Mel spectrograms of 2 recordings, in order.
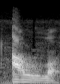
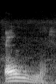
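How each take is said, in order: First: The first vowel is a clear a sound. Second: The first vowel is an o sound. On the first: The speaker calls it right. "hamzahnya mesti jelas a" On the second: The speaker calls it wrong. "jangan o"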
